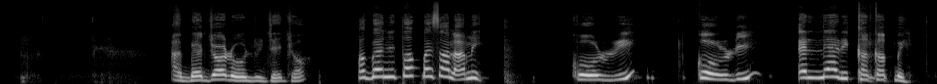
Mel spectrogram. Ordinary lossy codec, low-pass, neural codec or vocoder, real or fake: none; none; autoencoder, 48 kHz, 32 numbers a frame, DAC-VAE, trained on Japanese speech; fake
